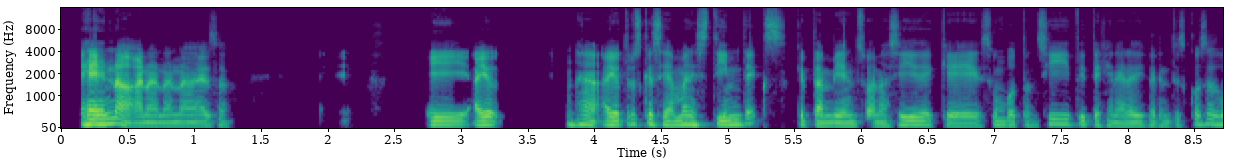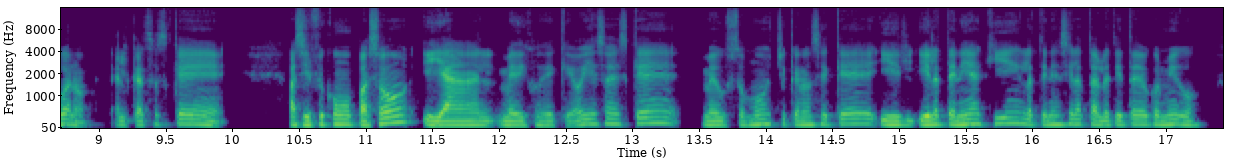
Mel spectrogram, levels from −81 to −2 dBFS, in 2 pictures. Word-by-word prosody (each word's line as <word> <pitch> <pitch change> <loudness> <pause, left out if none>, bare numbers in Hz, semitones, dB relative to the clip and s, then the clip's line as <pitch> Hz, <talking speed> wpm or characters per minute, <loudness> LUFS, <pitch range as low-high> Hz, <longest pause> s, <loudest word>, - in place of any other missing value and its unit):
Eh, 140 0 +10
no, 105 - +6
no, 100 0 +1
nada 105 +1 -2
de 105 - +1
eso. 105 0 -9 1.4
Eh, 115 -2 +2
y - - 0
hay 125 - +7
o 125 - +2 0.5
ajá, 135 +1 +1
hay 125 - +5
otros 135 +4 0
que 150 - +1
se 125 -2 0
llaman 130 +3 +3
Steam 130 0 +1
Decks, - - -5
que - - -3
también 100 0 +1
son 105 0 -3
así 120 +5 0
de 115 -3 -1
que 95 -2 -1
es 90 - -11
un 120 - -3
botoncito 125 +6 -4
y - - -4
te - - -4
genera 100 -2 -4
diferentes 105 +1 -6
cosas. 135 +1 -4
Bueno, 135 -7 -1
el 120 -2 -7
caso 120 +4 -3
es 140 - -13
que 140 -5 0 0.4
así 125 -1 +2
fue 135 +3 -2
como 140 -1 +2
pasó 180 - +3
y 125 - +2
ya 120 +1 +5
él 120 -1 -2
me 120 -1 +1
dijo 115 +1 -3
de 115 -1 -2
que: 110 - -7
"Oye, 145 +5 -1
¿sabes 155 -3 -3
qué? 175 +2 -2
Me 125 -1 +1
gustó 120 +1 -3
mucho, 140 +2 -3
que - - -3
no 130 0 0
sé 135 0 -5
qué", 155 +2 -1
y 130 -1 +2
l 125 -1 -3
y 130 - +5
la 140 - +3
tenía 140 +2 +2
aquí, 165 +4 -3
la 140 -4 -2
tenía 135 0 -1
así 135 +2 -3
la 145 - -3
tabletita 135 0 -1
yo 135 -1 0
conmigo. 130 -2 -1
125 Hz, 245 wpm, -24 LUFS, 115-140 Hz, 1.4 s, Eh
